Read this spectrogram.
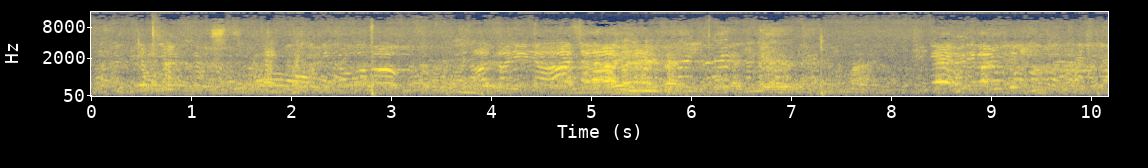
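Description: Young men shout and call to each other at a distance outdoors.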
